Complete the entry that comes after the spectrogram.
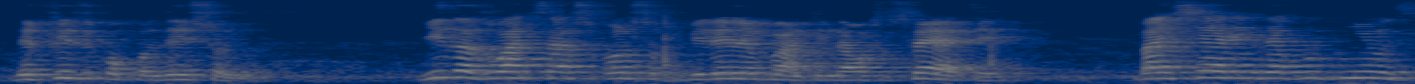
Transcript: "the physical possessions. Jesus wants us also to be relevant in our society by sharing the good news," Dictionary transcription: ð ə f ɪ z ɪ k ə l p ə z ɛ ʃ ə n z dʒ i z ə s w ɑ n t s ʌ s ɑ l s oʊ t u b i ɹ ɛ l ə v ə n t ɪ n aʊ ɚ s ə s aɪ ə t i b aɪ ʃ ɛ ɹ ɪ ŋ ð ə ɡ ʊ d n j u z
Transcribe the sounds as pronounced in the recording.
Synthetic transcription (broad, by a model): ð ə f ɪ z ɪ k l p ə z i ʃ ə n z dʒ i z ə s w ɑ n t s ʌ s ɑ l s oʊ t u b i ɹ ɛ l ə v ə n t ɪ n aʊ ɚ s ə s aɪ ə t i b aɪ ʃ ɛ ɹ ɪ ŋ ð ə ɡ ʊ d n j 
